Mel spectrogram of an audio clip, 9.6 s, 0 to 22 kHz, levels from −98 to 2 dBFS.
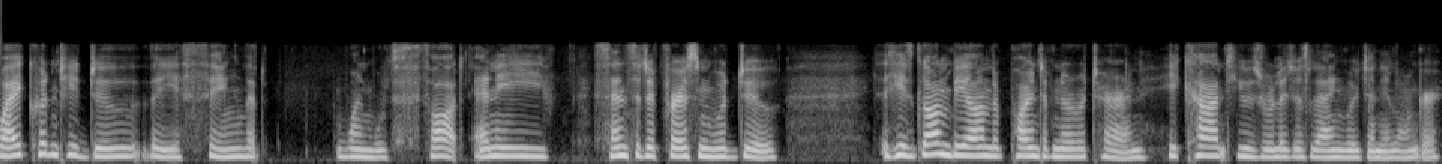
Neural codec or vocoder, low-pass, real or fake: none; 7.2 kHz; real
